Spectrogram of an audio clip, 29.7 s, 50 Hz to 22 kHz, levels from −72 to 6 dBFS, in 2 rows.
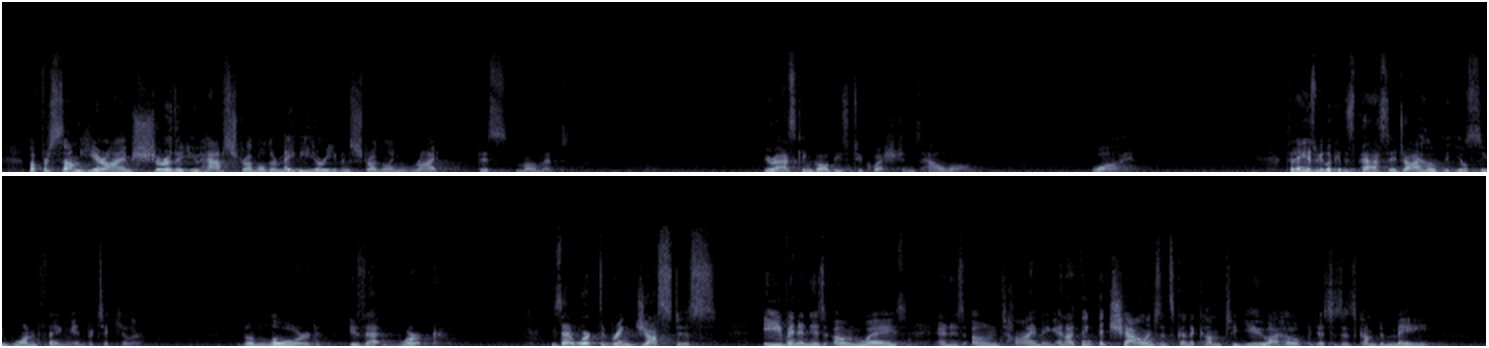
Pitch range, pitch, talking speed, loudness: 150-190 Hz, 165 Hz, 170 wpm, -30 LUFS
